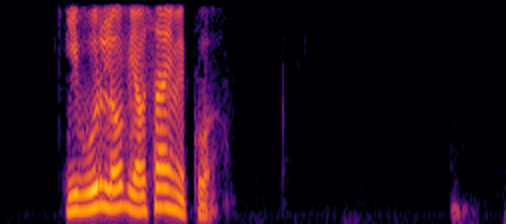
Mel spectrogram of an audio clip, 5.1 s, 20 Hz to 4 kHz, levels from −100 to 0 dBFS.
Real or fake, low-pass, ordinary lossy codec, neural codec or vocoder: real; 3.6 kHz; AAC, 24 kbps; none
